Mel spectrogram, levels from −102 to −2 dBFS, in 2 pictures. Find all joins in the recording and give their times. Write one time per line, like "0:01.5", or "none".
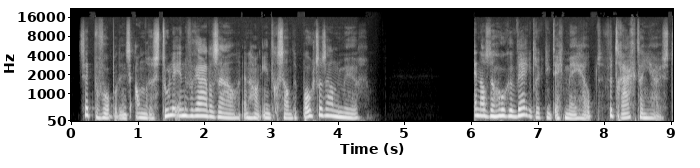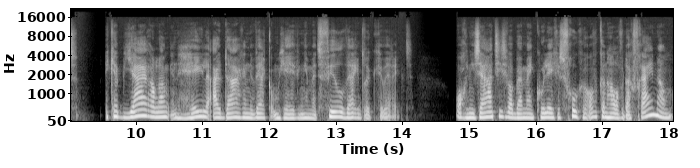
none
